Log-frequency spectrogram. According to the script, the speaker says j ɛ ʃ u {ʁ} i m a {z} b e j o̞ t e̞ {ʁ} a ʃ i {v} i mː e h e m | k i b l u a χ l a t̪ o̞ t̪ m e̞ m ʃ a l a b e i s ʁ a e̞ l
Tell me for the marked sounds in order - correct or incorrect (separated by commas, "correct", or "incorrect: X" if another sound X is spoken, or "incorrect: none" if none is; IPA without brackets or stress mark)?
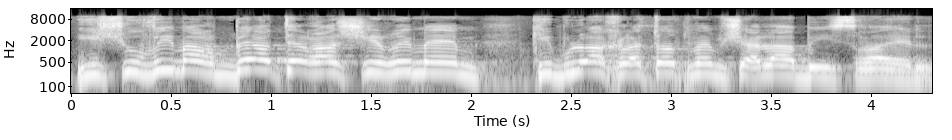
incorrect: v, incorrect: ʁ, correct, incorrect: ʁ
